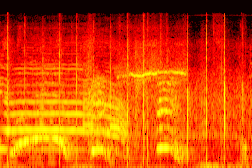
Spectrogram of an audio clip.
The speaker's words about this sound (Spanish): Disco de aplausos, por Exacto.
